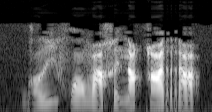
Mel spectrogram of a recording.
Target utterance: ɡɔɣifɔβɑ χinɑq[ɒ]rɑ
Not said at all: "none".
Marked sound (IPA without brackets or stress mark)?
ɑ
